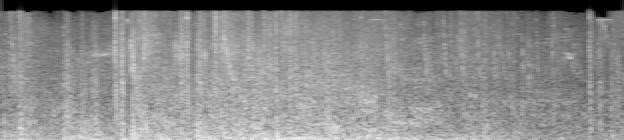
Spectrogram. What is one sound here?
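An explosion booms and debris scatters.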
